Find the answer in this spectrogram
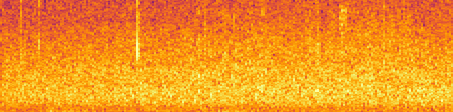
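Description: Steady outdoor wind noise on the microphone, with a gusty low rumble and one faint click about a third of the way in.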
